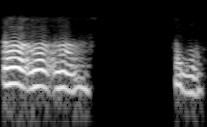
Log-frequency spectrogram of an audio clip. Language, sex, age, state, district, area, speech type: Assamese, female, 60+, Assam, Goalpara, urban, conversation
